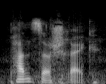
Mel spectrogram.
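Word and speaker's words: Panzerschreck: I think that's a Panzer Shrek, right? Also, I'm German. I can tell you how to actually pronounce it. Panzer Shrek is actually pronounced Panzer Shrek.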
